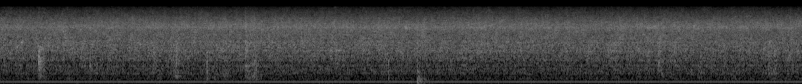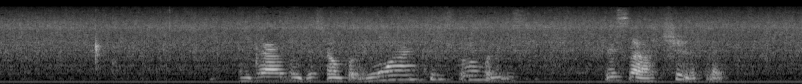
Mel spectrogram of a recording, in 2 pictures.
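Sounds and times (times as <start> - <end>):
chicken sizzling in hot oil: 0.0 - 16.0.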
